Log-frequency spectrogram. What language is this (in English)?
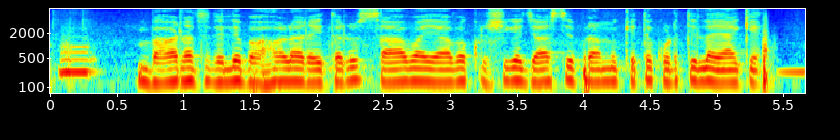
Kannada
